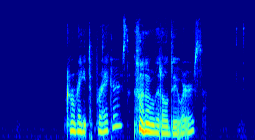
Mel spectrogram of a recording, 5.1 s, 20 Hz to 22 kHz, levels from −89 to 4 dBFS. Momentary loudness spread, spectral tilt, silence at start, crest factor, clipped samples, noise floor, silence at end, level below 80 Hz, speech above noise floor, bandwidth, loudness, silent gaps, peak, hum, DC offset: 15 LU; -6.5 dB/octave; 1.3 s; 20 dB; under 0.1%; -86 dBFS; 1.1 s; -70 dBFS; 52 dB; 14 kHz; -35 LUFS; none; -16 dBFS; none; under 0.1%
